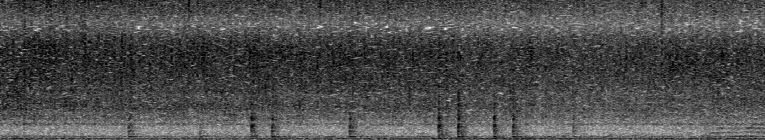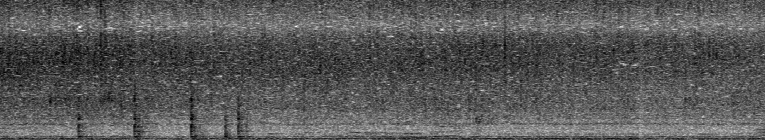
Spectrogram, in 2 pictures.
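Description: Chicken strips sizzling steadily on a hot griddle pan while a wooden spatula stirs them, its edge scraping and tapping the pan in short clusters of sharp clicks a few seconds in and again past the middle.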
